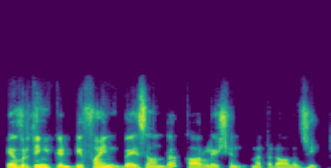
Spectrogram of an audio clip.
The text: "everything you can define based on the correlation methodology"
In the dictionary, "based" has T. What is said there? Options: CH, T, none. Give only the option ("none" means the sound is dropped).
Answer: none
